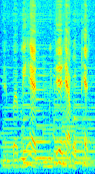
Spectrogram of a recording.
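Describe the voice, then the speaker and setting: An older woman, a former pupil, calmly remembering her school days in an oral history. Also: low voice, a little fast, over loud music, low-quality recording.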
